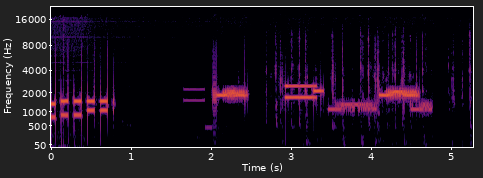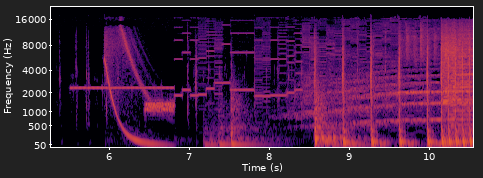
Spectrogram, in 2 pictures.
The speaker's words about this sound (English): Please dial *611 for assistance.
